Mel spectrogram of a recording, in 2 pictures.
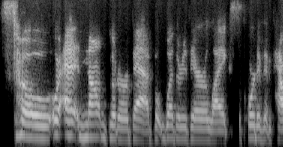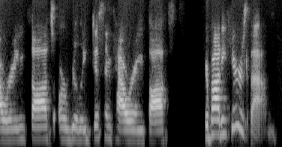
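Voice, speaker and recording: A woman's voice: medium pitch, normal speed, no echo. Chatty woman on a dull dry line. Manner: rambling with many restarts and likes. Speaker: podcast guest, yoga teacher and coach. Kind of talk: casual interview chat.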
